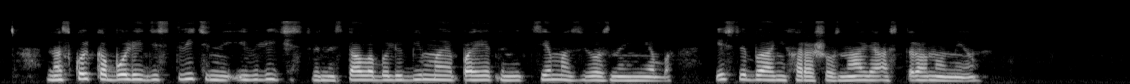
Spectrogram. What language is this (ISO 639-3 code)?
rus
